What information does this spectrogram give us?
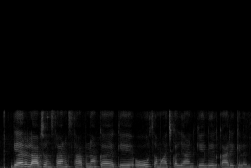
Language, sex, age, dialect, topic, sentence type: Maithili, female, 51-55, Southern/Standard, banking, statement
